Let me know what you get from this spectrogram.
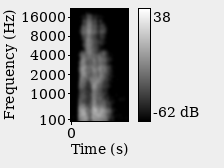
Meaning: to brown (meat, etc.)
- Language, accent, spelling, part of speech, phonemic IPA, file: French, France, rissoler, verb, /ʁi.sɔ.le/, LL-Q150 (fra)-rissoler.wav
